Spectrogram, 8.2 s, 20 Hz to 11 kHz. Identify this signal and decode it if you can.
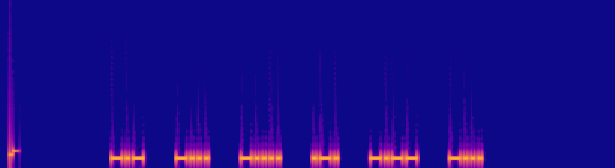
Morse code, heard as a keyed tone, about 25 wpm, spaced as for 14 wpm, 700 Hz. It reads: KB6RYB
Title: USA Call Signs - 6 Characters - 3x Character Spacing - 25wpm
